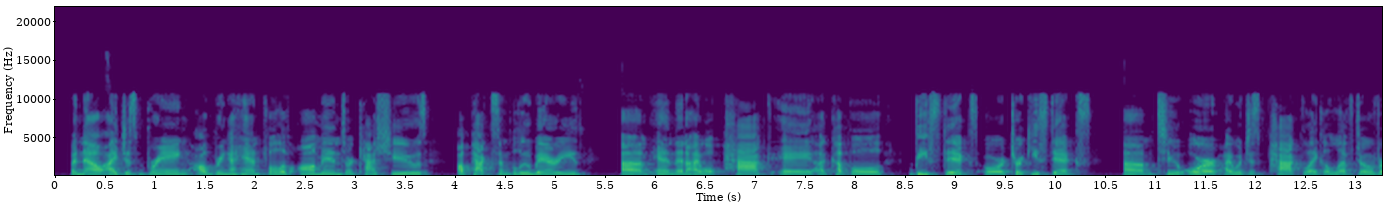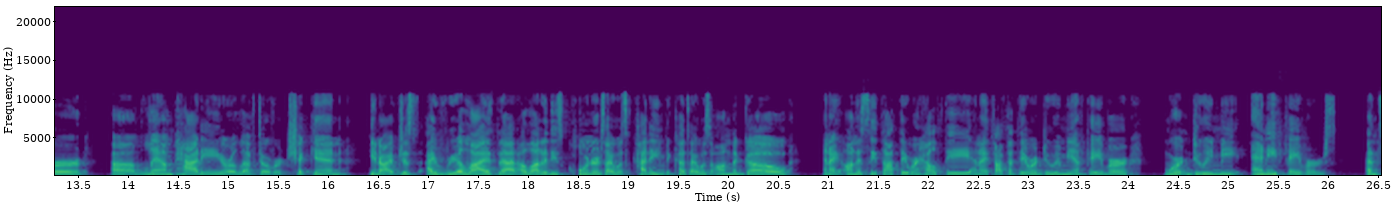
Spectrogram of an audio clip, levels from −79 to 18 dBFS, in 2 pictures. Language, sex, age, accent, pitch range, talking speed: English, female, 20-39, American, 210-250 Hz, 210 wpm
